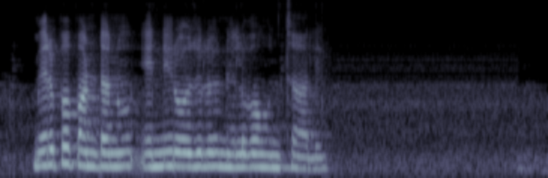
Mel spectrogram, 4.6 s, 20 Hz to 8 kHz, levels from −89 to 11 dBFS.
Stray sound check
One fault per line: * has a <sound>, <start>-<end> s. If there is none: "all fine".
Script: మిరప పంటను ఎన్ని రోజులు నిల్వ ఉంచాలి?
all fine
